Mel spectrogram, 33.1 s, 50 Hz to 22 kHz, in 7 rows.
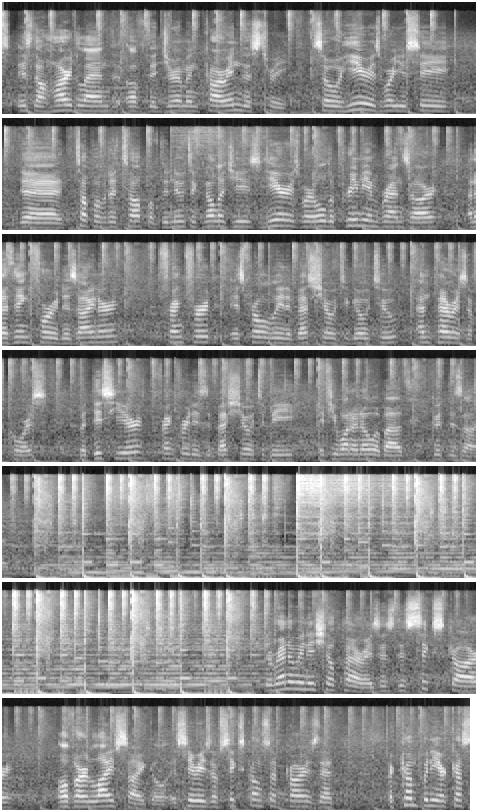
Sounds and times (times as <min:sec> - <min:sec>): Speech: 0:00.0 - 0:19.0, 0:26.3 - 0:33.1
Music: 0:00.0 - 0:33.1.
